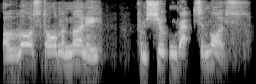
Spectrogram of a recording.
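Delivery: broad Cockney vowels, mice said like "moice"; Cockney accent. Shown as a demonstration. Host uses the slang in a sentence for confused contestant, broad Cockney. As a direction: give the example sentence in Cockney. How would you use it in a sentence.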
